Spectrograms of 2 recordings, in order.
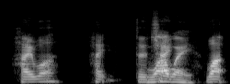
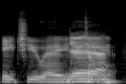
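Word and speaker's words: Huawei: they did it with I always say it wrong Hawa thei is it huwei you don't pronounce the age I don't think so um the phones the chin the Chinese the Chinese manufacturer right it's like Hua um so they did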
